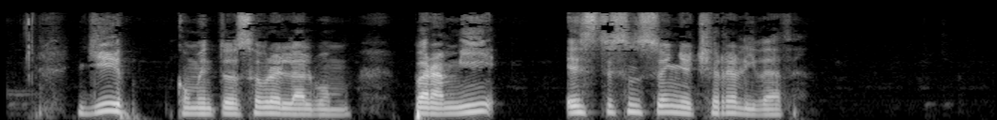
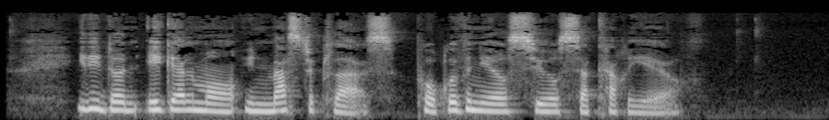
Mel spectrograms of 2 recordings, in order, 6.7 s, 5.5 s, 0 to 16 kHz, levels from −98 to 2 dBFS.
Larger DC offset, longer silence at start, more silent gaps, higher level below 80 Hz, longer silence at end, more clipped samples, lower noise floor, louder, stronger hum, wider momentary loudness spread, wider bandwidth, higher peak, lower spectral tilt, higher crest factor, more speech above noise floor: neither; first, 0.5 s vs 0.25 s; neither; first, -44 dBFS vs -64 dBFS; first, 1.45 s vs 1 s; neither; first, -83 dBFS vs -61 dBFS; about the same, -23 LUFS vs -21 LUFS; neither; first, 13 LU vs 9 LU; about the same, 11.5 kHz vs 11.5 kHz; about the same, -4 dBFS vs -4 dBFS; about the same, -4.5 dB/octave vs -4 dB/octave; about the same, 22 dB vs 18 dB; first, 60 dB vs 40 dB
